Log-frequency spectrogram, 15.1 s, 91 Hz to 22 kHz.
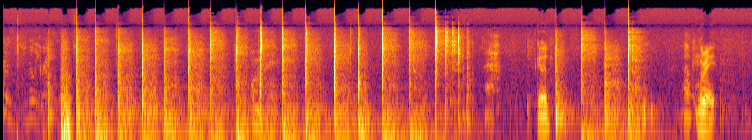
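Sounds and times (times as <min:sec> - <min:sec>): hammer striking door frame: 0:01.5 - 0:09.3, 0:11.1 - 0:13.1.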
